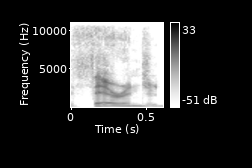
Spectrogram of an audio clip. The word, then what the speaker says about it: Thieringer: Pronounce like Derringer, not Ringer. Okay, the Theringer.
